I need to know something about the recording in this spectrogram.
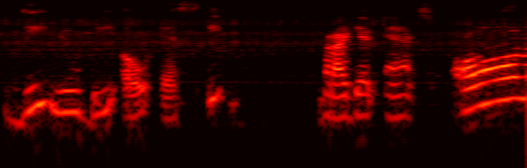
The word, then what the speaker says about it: Dubose: again another example my last name Dubose it is spelled d-u-b-o-s-e but I get asked all of the time it's a what's your full name Dubose oh is it good boys I I just said that it's do both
